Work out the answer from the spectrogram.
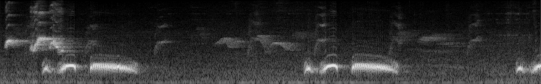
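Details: Spotted dove cooing in the rapid 'thúc liên thanh' manner as a stimulating lure: two full low phrases of short notes ending in a long soft coo, a third just starting, with brief high twittering from small birds early on.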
